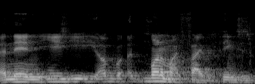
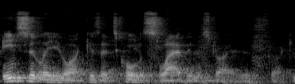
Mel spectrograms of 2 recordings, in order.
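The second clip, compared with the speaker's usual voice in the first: ordinary talk, nothing marked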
